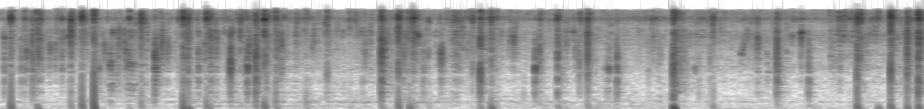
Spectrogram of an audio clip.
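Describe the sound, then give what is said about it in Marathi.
Half a teaspoon of mustard seeds and chilli sizzle in hot oil, a dense hiss broken by many sharp pops and crackles at an irregular rhythm. “तेल व्यवस्थित तापलेलं आहे। आता आपण छोटा अर्धा चमचा मोहरी टाकून घेऊ, त्यातच मिरची टाकायची आहे।”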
